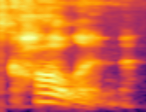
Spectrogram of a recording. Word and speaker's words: Colin: That is not how you say his name is Colin. Can you please pronounce that correctly?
